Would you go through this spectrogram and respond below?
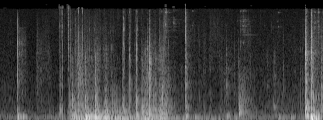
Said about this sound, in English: I shall lock the door.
